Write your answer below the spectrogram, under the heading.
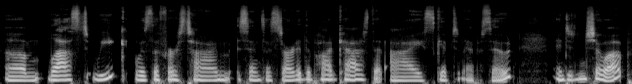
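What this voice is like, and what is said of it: Scratchy, hoarse voice. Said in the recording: “you can tell by my voice, it's a little scratchy here ... I didn't really have a voice and I'm coughing a lot still”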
